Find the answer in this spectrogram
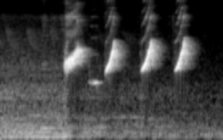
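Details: Greater green leafbird, a lure for a leafbird that will not sing: four clear upslurred whistles spaced roughly half a second apart, with a faint low note after the first, over soft background hum.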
